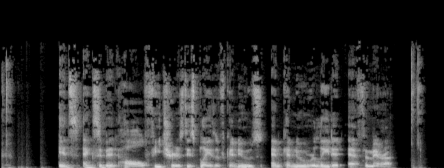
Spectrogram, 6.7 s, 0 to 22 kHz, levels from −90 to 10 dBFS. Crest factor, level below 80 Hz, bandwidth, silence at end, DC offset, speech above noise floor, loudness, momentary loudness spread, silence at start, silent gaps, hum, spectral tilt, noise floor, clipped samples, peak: 14 dB; -44 dBFS; 16.5 kHz; 0.35 s; under 0.1%; 30 dB; -13 LUFS; 13 LU; 0.05 s; none; none; -4 dB/octave; -43 dBFS; under 0.1%; 0 dBFS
